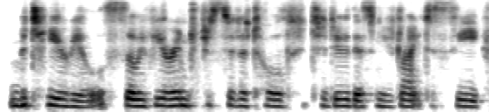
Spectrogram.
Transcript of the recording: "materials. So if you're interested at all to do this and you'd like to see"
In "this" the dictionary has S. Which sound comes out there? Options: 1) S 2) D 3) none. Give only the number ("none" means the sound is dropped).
1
